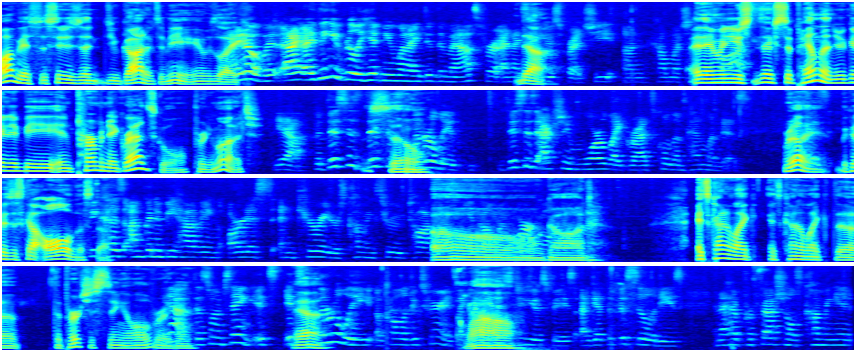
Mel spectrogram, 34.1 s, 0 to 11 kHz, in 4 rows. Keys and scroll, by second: 12.0-16.3 typing, 13.2 ctrl+[, 20.2 ctrl+[, 20.4-21.6 typing, 20.6 Return, 22.6 ctrl+[, 22.7-23.5 typing, 30.6-34.0 typing, 31.7 ctrl+[, 31.7 ctrl+j.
